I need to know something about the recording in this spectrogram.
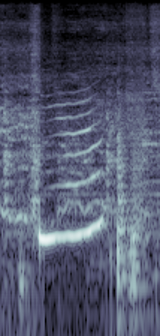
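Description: A voice holding one long note for about a second, rising slightly at the end, with shorter voice sounds before and after it.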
